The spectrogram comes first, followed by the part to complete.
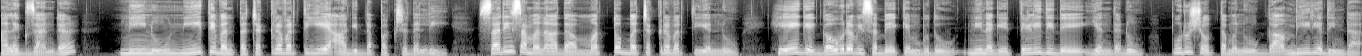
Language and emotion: Kannada, neutral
